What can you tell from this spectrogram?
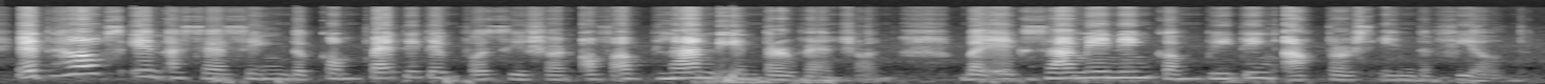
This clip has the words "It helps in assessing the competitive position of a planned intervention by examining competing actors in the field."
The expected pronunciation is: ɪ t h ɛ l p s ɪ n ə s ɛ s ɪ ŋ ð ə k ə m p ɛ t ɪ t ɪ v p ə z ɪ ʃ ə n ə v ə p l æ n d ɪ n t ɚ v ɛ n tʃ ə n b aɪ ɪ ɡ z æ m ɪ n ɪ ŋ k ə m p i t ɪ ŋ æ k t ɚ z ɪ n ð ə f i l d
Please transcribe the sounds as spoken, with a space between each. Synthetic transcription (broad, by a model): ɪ t h ɛ l p s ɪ n ə s ɛ s ɪ ŋ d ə k ə m p ɛ t ɪ t ɪ v p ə s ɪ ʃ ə n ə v ə p l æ n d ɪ n t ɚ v ɛ n ʃ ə n b aɪ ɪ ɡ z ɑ m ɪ n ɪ ŋ k ə m p i t ɪ ŋ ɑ k t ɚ s ɪ n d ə f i l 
